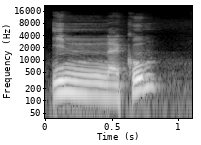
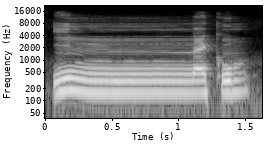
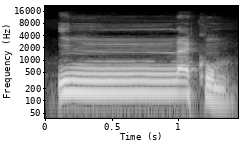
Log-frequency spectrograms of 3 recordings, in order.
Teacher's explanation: lidah kita terus melekat di langit-langit. Innakum. Tapi mulut kita tidak tutup. Innakum. Lidah kita terus melekat ke langit-langit kita bagi huruf nun musyaddadah.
